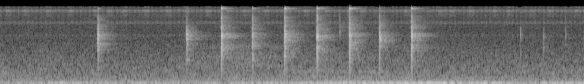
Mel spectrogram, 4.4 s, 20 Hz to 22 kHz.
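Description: Small steel gearbox parts from a 110 cc quad engine clicking against each other as they are handled and fitted by hand. There are about nine sharp metallic clicks in quick succession, starting about a second in.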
